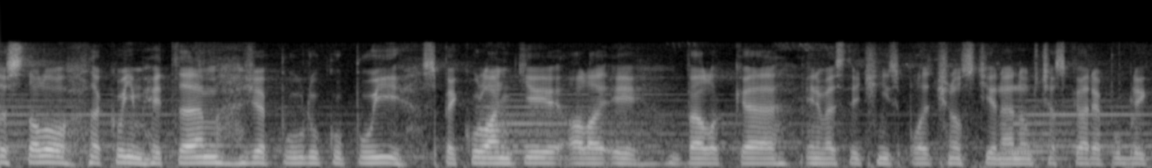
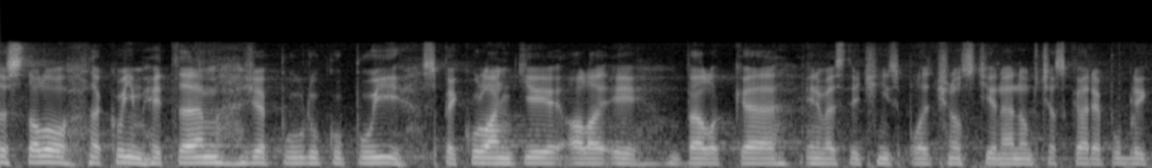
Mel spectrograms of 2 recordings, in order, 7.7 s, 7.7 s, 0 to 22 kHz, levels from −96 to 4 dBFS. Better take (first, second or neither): second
